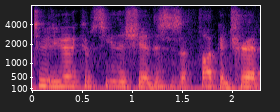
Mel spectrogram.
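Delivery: yelling. Retelling calling someone over to come see it: retelling a yell. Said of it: "I'm all yelling for my girl".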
